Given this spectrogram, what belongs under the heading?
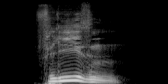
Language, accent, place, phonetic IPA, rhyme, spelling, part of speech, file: German, Germany, Berlin, [ˈfliːzn̩], -iːzn̩, Fliesen, noun, De-Fliesen.ogg
- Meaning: plural of Fliese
